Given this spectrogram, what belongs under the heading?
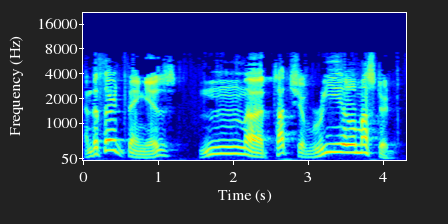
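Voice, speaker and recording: A man's voice: on the high side, huge pitch swings, slow. An American man reading a chatty, scripted 1950s radio advertisement as a commercial announcer. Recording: muffled old radio broadcast.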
